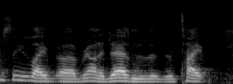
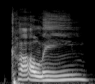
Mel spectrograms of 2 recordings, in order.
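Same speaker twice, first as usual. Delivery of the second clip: usual speaking voice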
